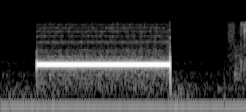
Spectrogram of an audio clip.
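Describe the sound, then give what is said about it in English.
A telephone dial tone sounds while a call is placed to a guest: one loud, steady mid-pitched tone lasting about two seconds, then an abrupt cut-off and a brief fainter burst near the end. “So let's dial him up.”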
